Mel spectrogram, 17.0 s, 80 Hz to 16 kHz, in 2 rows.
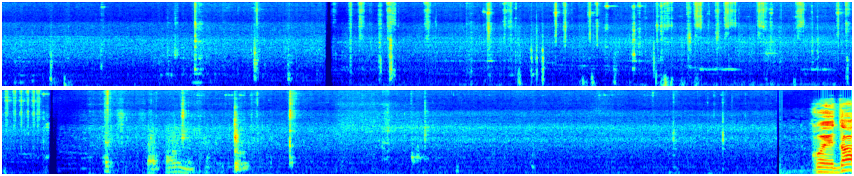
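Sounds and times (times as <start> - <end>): metal tools clicking and tapping: 3.4 - 9.0.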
